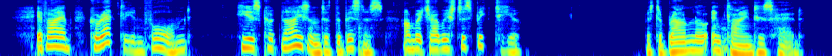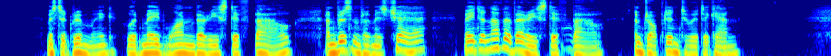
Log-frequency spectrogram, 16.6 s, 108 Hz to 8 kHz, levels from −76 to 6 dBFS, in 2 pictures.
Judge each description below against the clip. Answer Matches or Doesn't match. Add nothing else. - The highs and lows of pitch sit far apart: Matches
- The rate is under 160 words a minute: Doesn't match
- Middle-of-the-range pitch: Matches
